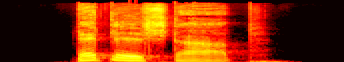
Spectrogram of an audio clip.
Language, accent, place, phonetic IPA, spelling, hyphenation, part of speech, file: German, Germany, Berlin, [ˈbɛtl̩ˌʃtaːp], Bettelstab, Bet‧tel‧stab, noun, De-Bettelstab.ogg
- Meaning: beggar's staff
